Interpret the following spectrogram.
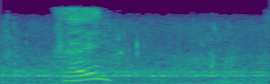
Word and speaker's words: Crane: Crane? Crane rhymes with train, and brain, and sane, and grain, and rain, and plane, and the other kind of plane, and...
